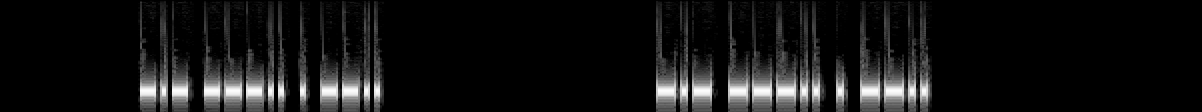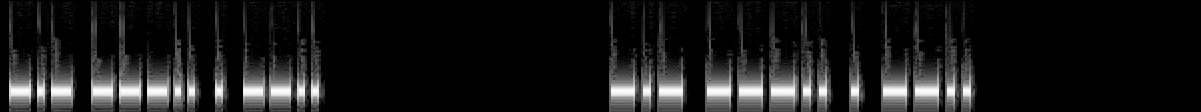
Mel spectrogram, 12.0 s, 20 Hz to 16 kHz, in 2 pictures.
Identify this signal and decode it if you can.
Morse code, heard as a keyed tone, about 37 wpm, 700 Hz. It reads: K8EZ K8EZ K8EZ K8EZ
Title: Speed Racing - USA Call Signs 30wpm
